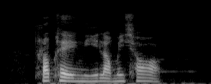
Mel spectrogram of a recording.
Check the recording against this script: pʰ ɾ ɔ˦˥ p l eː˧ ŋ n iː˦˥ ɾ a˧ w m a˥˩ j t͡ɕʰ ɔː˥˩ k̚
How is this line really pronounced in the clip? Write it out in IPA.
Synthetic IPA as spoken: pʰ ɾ ɔ˦˥ pʰ l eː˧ ŋ n iː˦˥ ɾ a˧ w m a˥˩ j t͡ɕʰ ɔː˥˩ p̚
